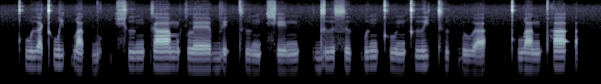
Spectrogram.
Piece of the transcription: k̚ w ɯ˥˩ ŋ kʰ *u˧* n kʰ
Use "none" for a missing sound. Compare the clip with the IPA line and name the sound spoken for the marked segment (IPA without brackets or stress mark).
u˨˩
